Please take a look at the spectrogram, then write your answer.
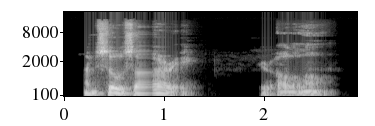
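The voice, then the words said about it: Sarcastic mock-sympathetic tone. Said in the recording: “I'm being sarcastic,”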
